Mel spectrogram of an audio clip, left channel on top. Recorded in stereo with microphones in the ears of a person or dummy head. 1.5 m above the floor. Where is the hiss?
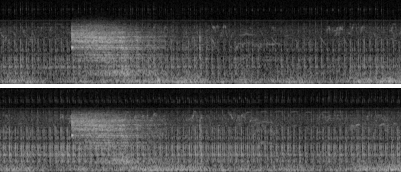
15° left (ahead or behind).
